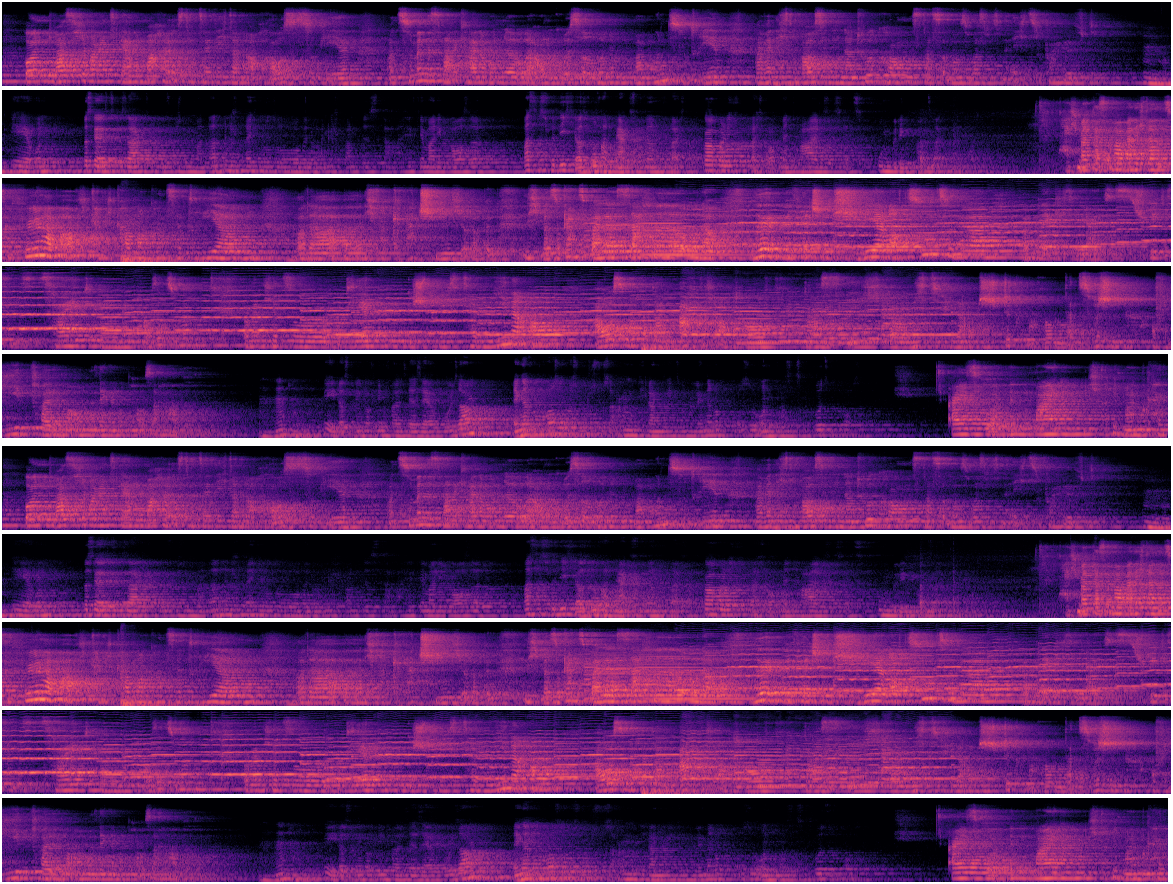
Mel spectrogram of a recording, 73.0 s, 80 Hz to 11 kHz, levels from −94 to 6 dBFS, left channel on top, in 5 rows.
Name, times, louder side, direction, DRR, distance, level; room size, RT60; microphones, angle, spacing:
voice 1, 0.3-13.5 27.5-60.8 70.3-73.0, left 1 dB, 10° left, -3 dB, 2.9 m, -32 dB
voice 2, 9.6-9.9 14.3-15.2 15.6-20.6 21.1-23.1 23.4-25.2 25.6-26.8 32.7-32.9 61.7-64.4 64.8-68.2 68.6-69.1, equal, 50° left, -1 dB, 2.5 m, -41 dB
sound 1, 25.9-31.8, equal, 35° right, 3.7 m, -44 dB
sound 2, 36.5-55.7, equal, 15° right, 1.5 m, -30 dB
25.0 x 12.5 x 9.0 m, 2.5 s
head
